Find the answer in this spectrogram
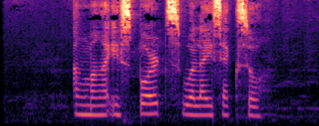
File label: Cebuano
